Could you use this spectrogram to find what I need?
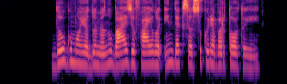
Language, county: Lithuanian, Vilnius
